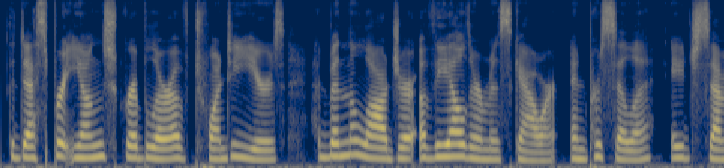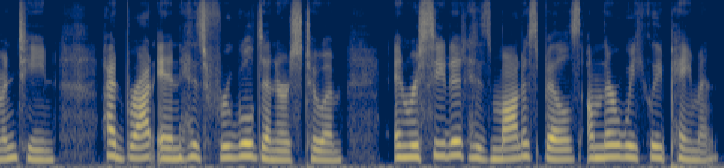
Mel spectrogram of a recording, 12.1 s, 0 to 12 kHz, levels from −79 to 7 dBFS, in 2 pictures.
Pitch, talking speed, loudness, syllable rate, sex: 215 Hz, 185 wpm, -18 LUFS, 5.4 syllables/s, female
